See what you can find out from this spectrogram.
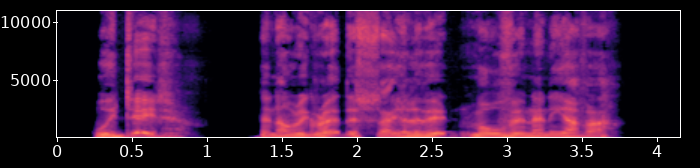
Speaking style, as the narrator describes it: he sighed

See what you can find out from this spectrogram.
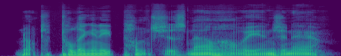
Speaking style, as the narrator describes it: muttered

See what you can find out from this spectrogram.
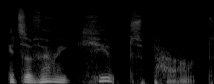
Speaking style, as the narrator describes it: Harry murmured in her ear

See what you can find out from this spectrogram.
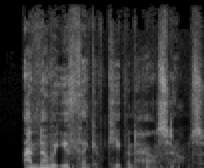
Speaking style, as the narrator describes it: she said softly

